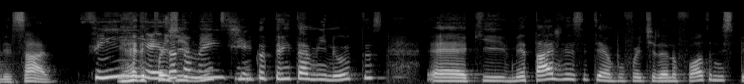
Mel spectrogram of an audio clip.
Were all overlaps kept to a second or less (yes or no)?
no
